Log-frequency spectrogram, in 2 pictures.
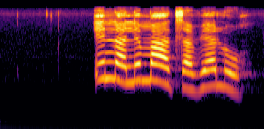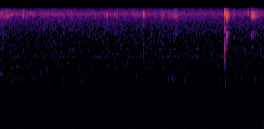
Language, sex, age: Northern Sotho, female, 21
